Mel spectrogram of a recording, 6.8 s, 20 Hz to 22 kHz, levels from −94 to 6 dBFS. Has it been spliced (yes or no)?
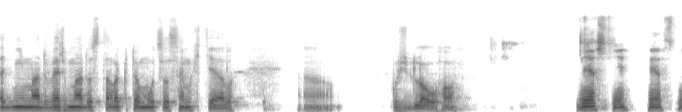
no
